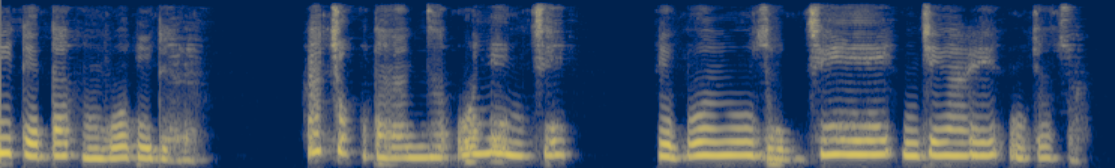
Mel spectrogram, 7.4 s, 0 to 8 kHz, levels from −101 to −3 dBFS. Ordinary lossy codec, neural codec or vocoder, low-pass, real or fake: none; codec, 44.1 kHz, 1.7 kbps, Pupu-Codec; 7.2 kHz; fake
